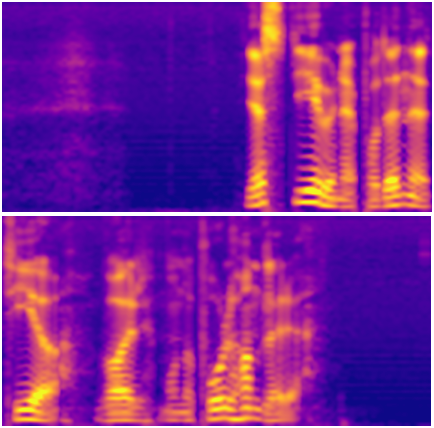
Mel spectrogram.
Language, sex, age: Norwegian, male, 45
